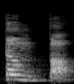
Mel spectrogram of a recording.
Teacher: o m já mostra uma possível preparação dos lábios para pronunciar o p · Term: som nasal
